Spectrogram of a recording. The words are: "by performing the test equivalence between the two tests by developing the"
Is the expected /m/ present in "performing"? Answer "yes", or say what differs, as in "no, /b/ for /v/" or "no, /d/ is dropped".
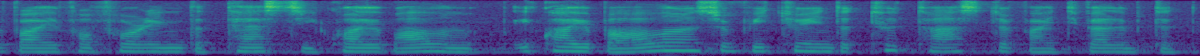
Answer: no, /m/ is dropped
